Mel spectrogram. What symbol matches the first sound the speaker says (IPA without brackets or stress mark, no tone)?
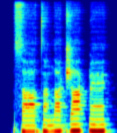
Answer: s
